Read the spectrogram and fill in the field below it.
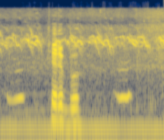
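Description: Household chickens clucking nearby, a few short soft clucks and one louder squawking burst, heard over a steady low background hum.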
